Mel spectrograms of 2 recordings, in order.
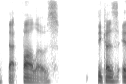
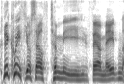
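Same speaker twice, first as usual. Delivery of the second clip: put-on high, loud hammy old-time suitor; overdone silent-film hero; 7 semitones higher, 5 dB louder than usual. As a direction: lay it on thick like an intertitle. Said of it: "I'm overdoing it".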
